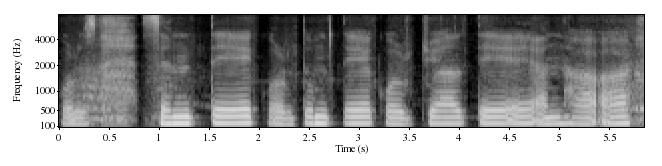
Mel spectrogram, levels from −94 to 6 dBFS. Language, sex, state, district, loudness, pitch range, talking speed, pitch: Mizo, female, Mizoram, Aizawl, -16 LUFS, 155-175 Hz, 125 wpm, 165 Hz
